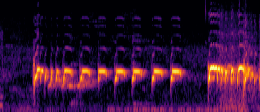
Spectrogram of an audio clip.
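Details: Local female zebra dove calling its mate: eight evenly spaced, soft, slightly falling cooing notes, followed by a brisk rolling trill of quicker notes.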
